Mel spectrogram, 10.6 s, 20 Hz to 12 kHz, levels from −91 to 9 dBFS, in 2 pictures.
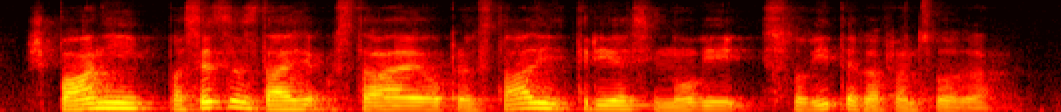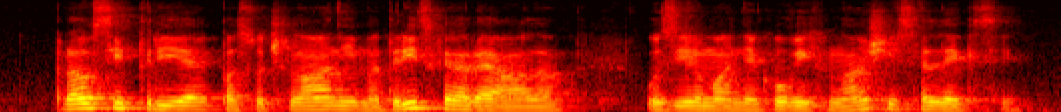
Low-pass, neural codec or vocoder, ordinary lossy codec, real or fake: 10.8 kHz; none; Opus, 16 kbps; real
